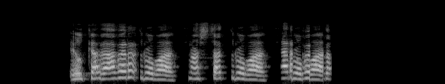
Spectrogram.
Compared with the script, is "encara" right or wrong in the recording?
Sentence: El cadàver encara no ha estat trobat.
wrong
